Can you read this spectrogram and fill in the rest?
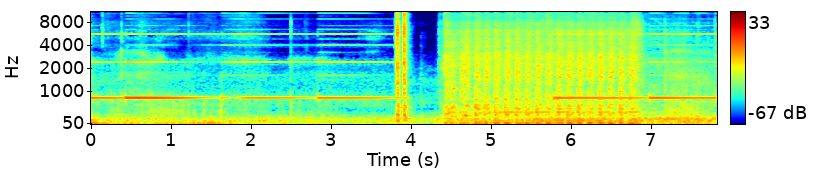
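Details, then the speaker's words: Toyota Camry with no-communication codes U010187, P061347, B279986 and P0606, after writing the VIN into the vehicle: a click, then steady cranking at about four pulses a second with no firing. Owner suspects immobilizer issues. "okay whats weird why is it not starting now all right let me do this I'm going to I implement the VIN inside of this vehicle so I got mobilizer issues"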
